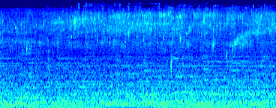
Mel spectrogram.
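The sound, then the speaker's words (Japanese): A soft, steady fizzing of a mojito bubbling in a glass made from the bottom half of a cut bottle, quiet, with faint crackling pops over a continuous hiss and no talking. “モヒートですわこのグラスにじゃああシュワシュワ音が聞こえます”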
